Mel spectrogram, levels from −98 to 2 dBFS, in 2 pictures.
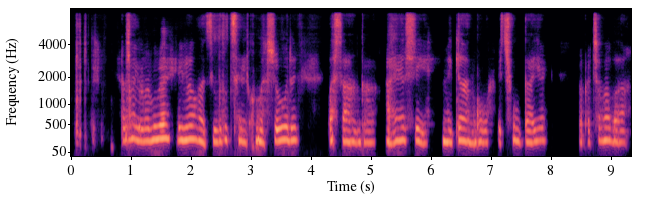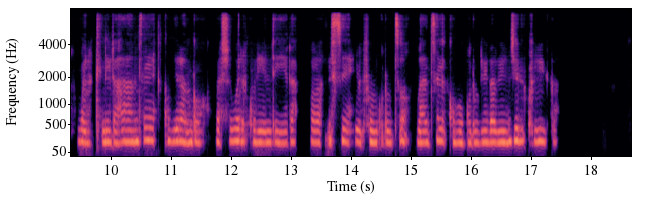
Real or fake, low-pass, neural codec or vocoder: fake; 7.2 kHz; codec, 24 kHz, 1 kbps, SNAC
